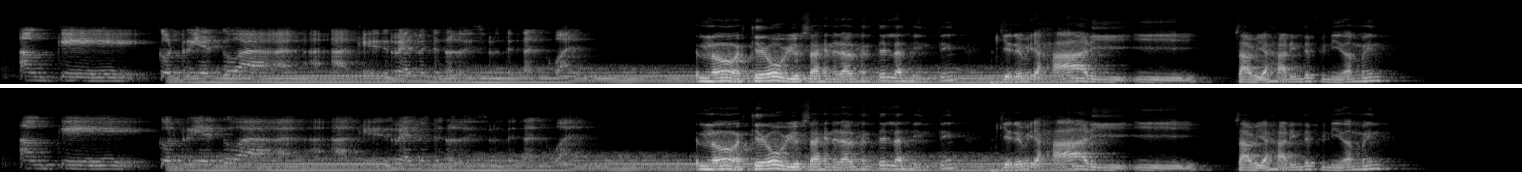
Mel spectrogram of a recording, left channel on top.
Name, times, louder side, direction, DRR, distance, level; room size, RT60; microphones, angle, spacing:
voice 1, 0.2-5.8, left 3 dB, 75° left, -4 dB, 6.7 m, -34 dB
sound 1, 1.7-10.8, left 1 dB, 85° right, 2.7 m, -32 dB
voice 2, 7.0-9.6 10.0-12.0 12.4-13.8, equal, 5° left, 5 dB, 0.5 m, -22 dB
29.0 x 15.0 x 2.4 m, 0.71 s
head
